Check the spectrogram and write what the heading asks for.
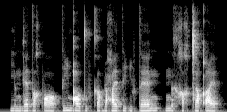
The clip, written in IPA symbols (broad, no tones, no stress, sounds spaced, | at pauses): j ə ŋ ɡ ɛ t ʌ χ pʼ ɔ | t i ŋ͡ǃ ɔ ʊ̯ tʷ ɪ f kʼ ʌ b ɪ ħ ɛ t i ʔ i f t ɛ ŋ | ŋ ə x χ ə χ ǀ ə qʼ ɛ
